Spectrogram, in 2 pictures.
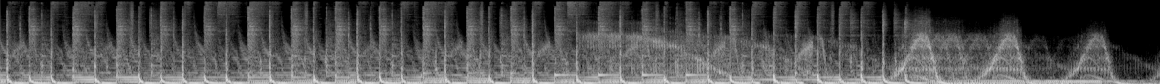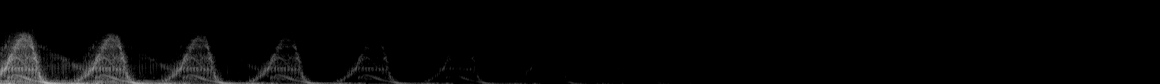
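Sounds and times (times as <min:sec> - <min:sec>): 
UK house music: 0:00.0 - 0:14.6.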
